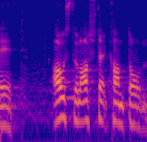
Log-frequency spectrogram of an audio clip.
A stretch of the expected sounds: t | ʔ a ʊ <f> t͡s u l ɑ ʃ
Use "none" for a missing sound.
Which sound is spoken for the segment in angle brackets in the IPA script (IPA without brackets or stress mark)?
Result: s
